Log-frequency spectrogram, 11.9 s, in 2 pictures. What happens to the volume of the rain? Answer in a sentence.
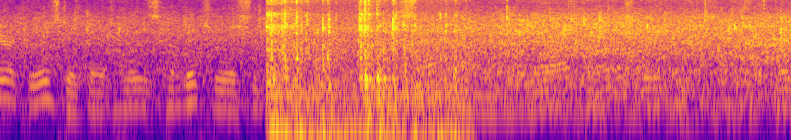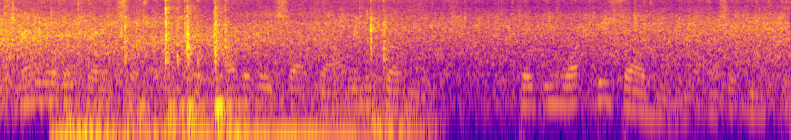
The loudness of the rain goes up, then down.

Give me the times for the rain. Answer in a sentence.
You can hear the rain from 0.0 to 11.8 s.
